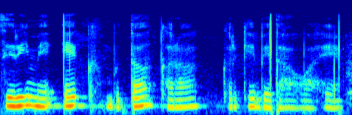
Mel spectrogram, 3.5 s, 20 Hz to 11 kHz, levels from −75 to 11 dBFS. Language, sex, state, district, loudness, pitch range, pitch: Hindi, female, Arunachal Pradesh, Papum Pare, -20 LUFS, 170-205 Hz, 190 Hz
